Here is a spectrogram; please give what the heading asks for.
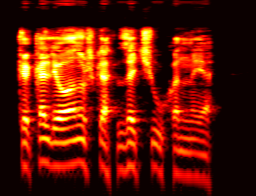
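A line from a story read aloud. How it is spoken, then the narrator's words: Grumbling. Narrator (Russian): ворчала Женька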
